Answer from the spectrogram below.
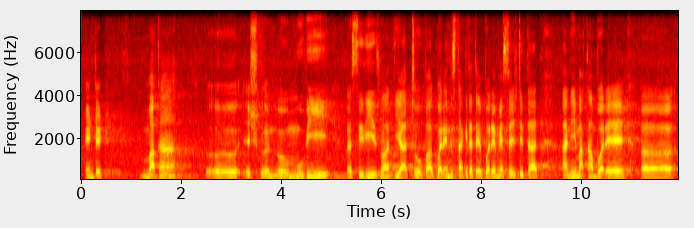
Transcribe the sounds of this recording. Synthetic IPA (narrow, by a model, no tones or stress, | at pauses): eɳʈeʈ | makʰã | ḛʂkomuʋi | siɾizʋãt̪ijat͡sʰopak̚bəɾẽd̪ist̪akit̪at̪ebəɾemesed͡ʑd̪it̪at̪ | animakãbəɾe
